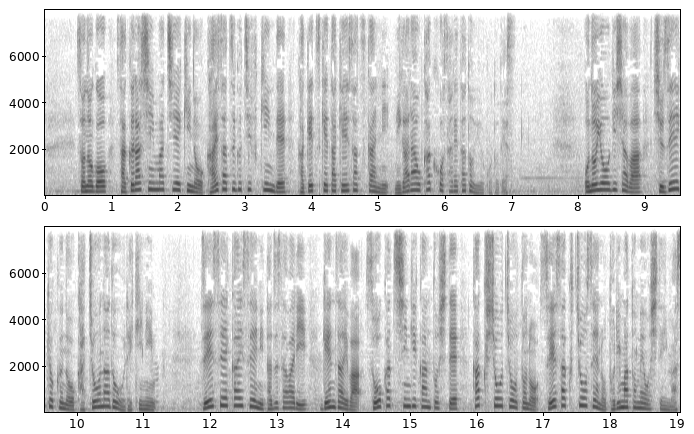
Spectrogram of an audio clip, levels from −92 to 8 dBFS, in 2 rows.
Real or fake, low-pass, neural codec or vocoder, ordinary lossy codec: real; none; none; none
